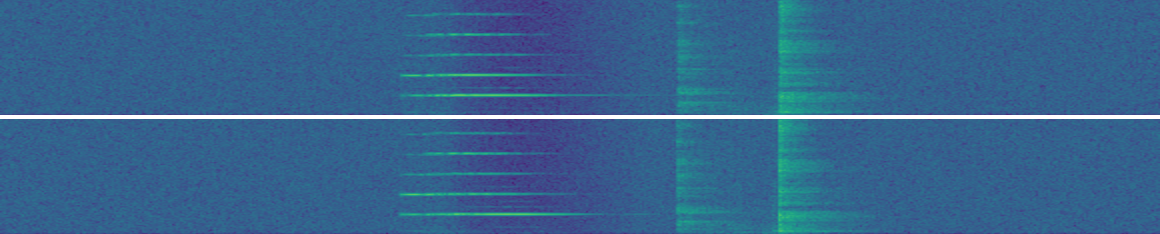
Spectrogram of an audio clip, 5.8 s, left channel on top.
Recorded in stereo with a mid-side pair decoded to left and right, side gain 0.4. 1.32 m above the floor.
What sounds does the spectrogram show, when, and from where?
2.0 s a squeak: 70° right, 0.8 m
3.4 s a camera shutter: 70° right, 1.0 m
